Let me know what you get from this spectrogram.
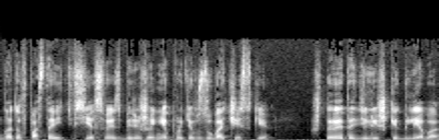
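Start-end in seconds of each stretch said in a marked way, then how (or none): none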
